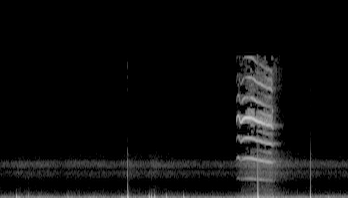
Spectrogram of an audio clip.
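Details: Long-eared owl chick on a roof at night, calling to be fed, recorded on a phone; a short, wheezy, high-pitched squeak lasting half a second, surrounded by scattered faint taps and clicks.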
